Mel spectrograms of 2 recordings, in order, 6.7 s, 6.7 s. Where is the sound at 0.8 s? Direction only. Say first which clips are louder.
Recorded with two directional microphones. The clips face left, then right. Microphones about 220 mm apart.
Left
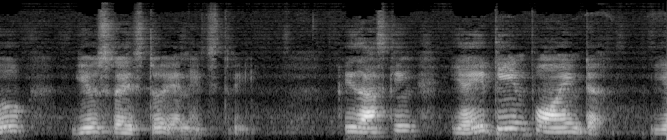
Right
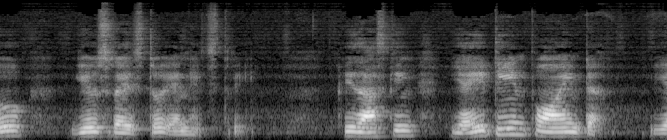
Right 5 dB; 45° right (ahead or behind).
